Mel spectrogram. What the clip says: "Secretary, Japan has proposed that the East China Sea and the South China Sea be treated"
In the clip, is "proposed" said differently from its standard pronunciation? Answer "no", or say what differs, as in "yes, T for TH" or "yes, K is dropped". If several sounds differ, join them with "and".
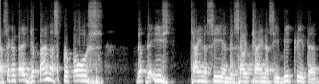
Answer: yes, S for Z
